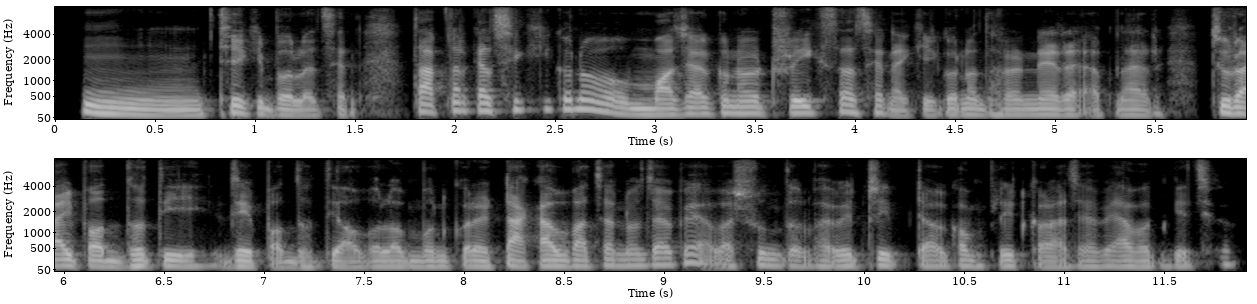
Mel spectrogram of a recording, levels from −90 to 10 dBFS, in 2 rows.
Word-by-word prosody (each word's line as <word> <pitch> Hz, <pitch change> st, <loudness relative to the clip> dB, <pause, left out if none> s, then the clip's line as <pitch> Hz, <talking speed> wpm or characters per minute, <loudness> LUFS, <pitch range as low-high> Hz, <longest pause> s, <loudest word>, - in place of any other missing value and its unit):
হুম। 110 Hz, -8 st, +4 dB, 0.3 s
ঠিকই 125 Hz, -4 st, +2 dB
বলেছেন। 95 Hz, -1 st, -1 dB, 0.3 s
তো, -, -, -15 dB
আপনার 175 Hz, -1 st, -2 dB
কাছে 165 Hz, +2 st, +3 dB
কি 200 Hz, -, -16 dB
কোন 205 Hz, 0 st, +4 dB, 0.4 s
মজার 105 Hz, +3 st, +3 dB
কোন 130 Hz, -1 st, +2 dB, 0.2 s
ট্রিকস 130 Hz, 0 st, +2 dB
আছে 135 Hz, 0 st, -2 dB
নাকি? 90 Hz, +1 st, -4 dB
কোন 110 Hz, 0 st, +1 dB
ধরনের 105 Hz, 0 st, 0 dB, 0.2 s
আপনার 100 Hz, -1 st, -4 dB, 0.3 s
চুরাই 125 Hz, -4 st, +6 dB
পদ্ধতি? 110 Hz, +2 st, +2 dB, 0.3 s
যে 110 Hz, -, +5 dB
পদ্ধতি 95 Hz, +2 st, -4 dB
অবলম্বন 105 Hz, +1 st, -1 dB
করে 105 Hz, +1 st, +1 dB
টাকাও 110 Hz, 0 st, +4 dB
বাঁচানো 115 Hz, +2 st, -2 dB
যাবে, 135 Hz, +5 st, -1 dB
আবার -, -, -3 dB
সুন্দরভাবে 110 Hz, -3 st, -2 dB
ট্রিপটাও 115 Hz, -3 st, -2 dB
কমপ্লিট 110 Hz, 0 st, -3 dB
করা 100 Hz, -1 st, -2 dB
যাবে, 105 Hz, +1 st, -4 dB
এমন 105 Hz, 0 st, -3 dB
কিছু? 105 Hz, -, -6 dB
110 Hz, 165 wpm, -25 LUFS, 105-120 Hz, 0.4 s, চুরাই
